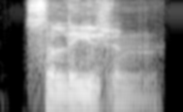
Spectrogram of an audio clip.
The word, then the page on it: Salesian: British English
